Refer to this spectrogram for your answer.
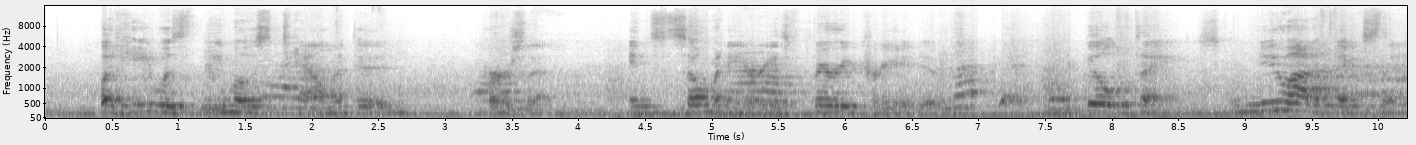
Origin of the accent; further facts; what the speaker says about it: Bedford, Ohio, United States; born there; I was born in Bedford, Ohio, outside of Cleveland.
